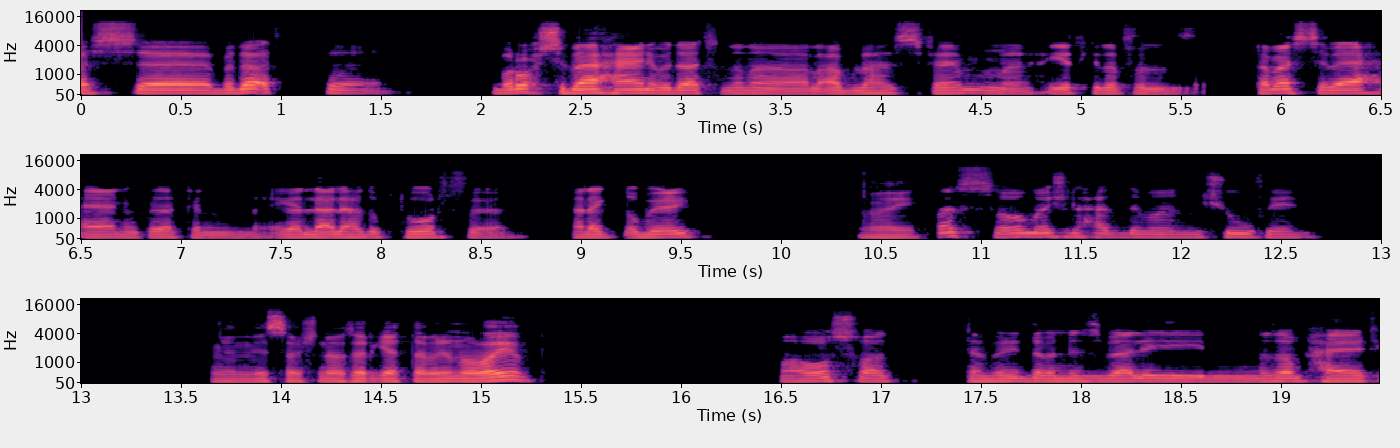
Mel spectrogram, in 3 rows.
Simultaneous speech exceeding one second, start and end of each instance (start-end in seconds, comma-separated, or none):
none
